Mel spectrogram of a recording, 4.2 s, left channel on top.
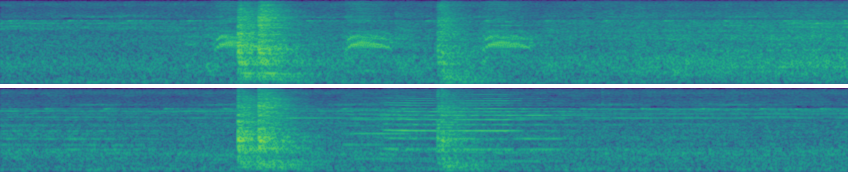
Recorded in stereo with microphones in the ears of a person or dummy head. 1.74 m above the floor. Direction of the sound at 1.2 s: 10° right (ahead or behind).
